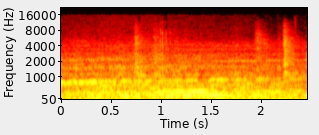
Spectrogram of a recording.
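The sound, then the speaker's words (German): A small cable car running up a mountain gives off a steady mechanical hum with a sustained whine, broken by a few faint clanks and rattles. “Seider steigt ins Bändli und fährt auf den Wiesiberg.”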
